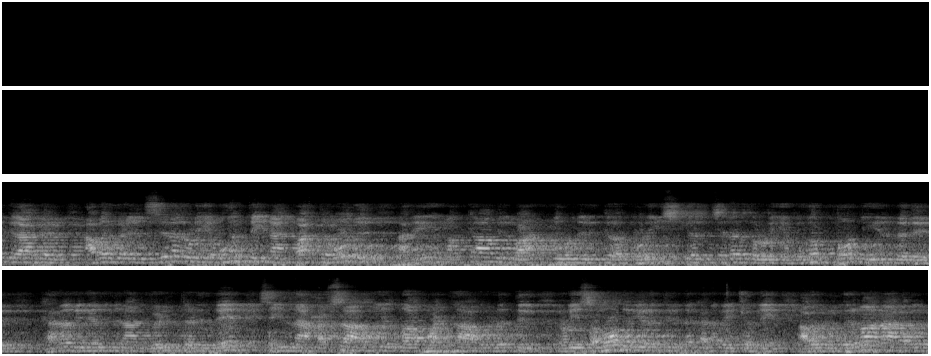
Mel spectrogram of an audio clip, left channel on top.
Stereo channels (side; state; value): left; silent; 60 dB below the other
